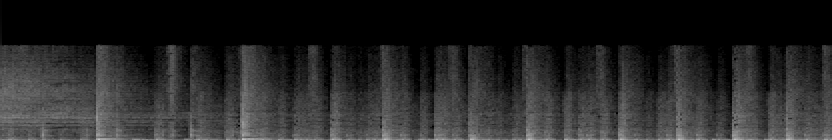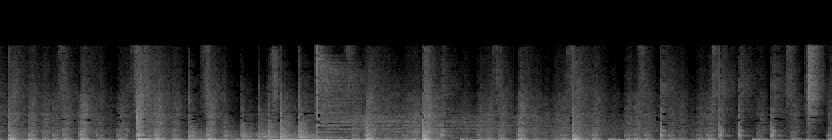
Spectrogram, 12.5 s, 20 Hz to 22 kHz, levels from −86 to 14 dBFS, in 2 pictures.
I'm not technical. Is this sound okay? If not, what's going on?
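No, not quite. All the way through this music, the top end sounds bright but plainly fake, with cymbals and hissy sounds coming out gritty or metallic, and nothing at all above about 14.9 kHz. That points to HE-AAC compression, likely at a low setting. It keeps only the lower part of the sound properly and makes up the sparkle by copying lower pitches upward, so the treble doesn't quite match the real instruments.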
